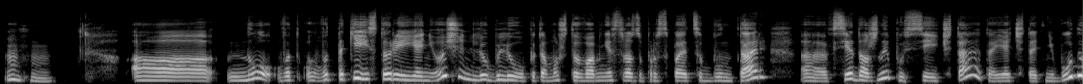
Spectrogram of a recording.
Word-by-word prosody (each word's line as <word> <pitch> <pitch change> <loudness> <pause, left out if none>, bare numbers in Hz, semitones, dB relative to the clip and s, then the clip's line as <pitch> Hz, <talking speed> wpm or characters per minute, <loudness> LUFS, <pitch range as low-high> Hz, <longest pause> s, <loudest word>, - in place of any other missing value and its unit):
Мгм. 170 -9 -6 0.7
А, 180 -2 +2
ну 190 - 0
вот, 185 +2 -4
вот 185 +7 -5
такие 245 +3 +5
истории 245 -1 +4
я 200 -2 +2
не 180 -1 -6
очень 360 - +3
люблю, 205 -3 0
потому 175 +2 -3
что 185 -3 -1
во 165 0 +3
мне 180 +2 -4
сразу 180 -3 -1
просыпается 170 0 -2
бунтарь: 170 - +1 0.3
а, 155 -3 -3
все 230 +12 +3
должны, 205 - +1
пусть 180 - -6
все 175 -3 -1
и 160 - -13
читают, 370 - -1
а 155 - -3
я 160 +1 -2
читать 150 -2 -4
не 160 - -8
буду. 355 - +5
180 Hz, 165 wpm, -21 LUFS, 165-225 Hz, 0.7 s, такие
